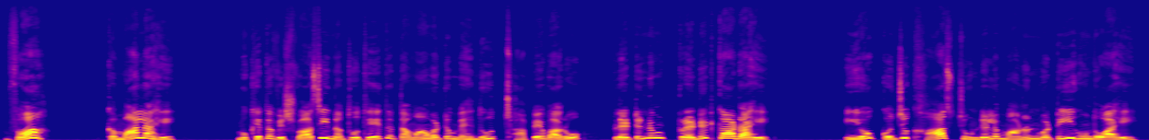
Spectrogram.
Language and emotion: Sindhi, surprised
